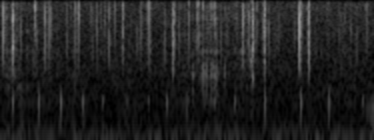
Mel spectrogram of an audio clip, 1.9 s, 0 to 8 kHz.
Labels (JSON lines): {"label": "biophony, pulse", "recorder": "SoundTrap 300"}
{"label": "biophony, knock croak", "recorder": "SoundTrap 300"}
